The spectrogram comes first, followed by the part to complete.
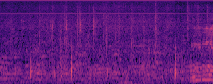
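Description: Quiet venue ambience: faint background voices with scattered short, sharp clicks at irregular intervals, the loudest click about three and a half seconds in.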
